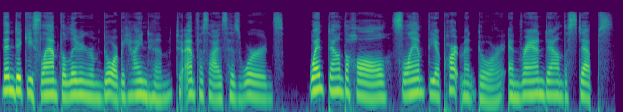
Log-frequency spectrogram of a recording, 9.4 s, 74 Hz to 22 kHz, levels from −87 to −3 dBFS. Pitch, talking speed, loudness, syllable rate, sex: 175 Hz, 165 wpm, -22 LUFS, 4.2 syllables/s, female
